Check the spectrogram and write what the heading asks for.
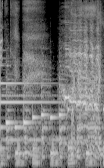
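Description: Lively cartoon music over a quick, regular beat, with a horse whinny sound effect for a toy hobby horse charging in a joust.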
